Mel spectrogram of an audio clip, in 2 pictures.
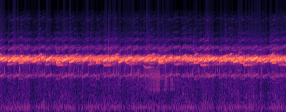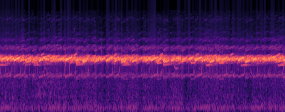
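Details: Early-year night chorus of spring peepers at a frog pond: countless piercing high peeps blend into a continuous shrill drone, with a brief soft lower sound around the third second.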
